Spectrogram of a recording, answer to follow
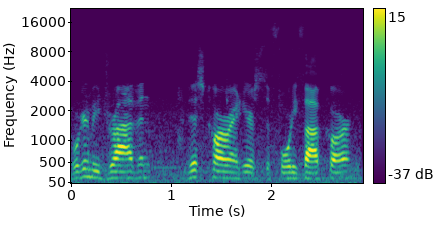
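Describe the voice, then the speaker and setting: An upbeat man in his forties talks straight to the camera at a racetrack, chatty and a little teasing. His voice sits at an ordinary pitch. Heavy outdoor noise and traffic wash over the camera audio. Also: level tone, fast talker. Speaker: vlog host. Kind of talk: casual vlog narration. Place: outdoors at a racetrack and indoors in a training building.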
